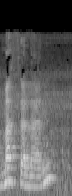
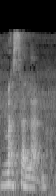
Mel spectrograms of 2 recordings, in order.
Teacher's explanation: the th can change to a s sound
